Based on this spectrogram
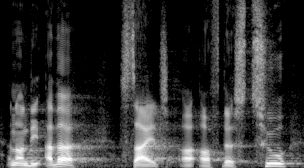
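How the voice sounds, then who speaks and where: This is a man speaking with a German accent. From Germany. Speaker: UX researcher. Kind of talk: conference talk.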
